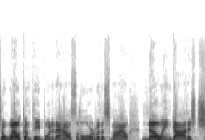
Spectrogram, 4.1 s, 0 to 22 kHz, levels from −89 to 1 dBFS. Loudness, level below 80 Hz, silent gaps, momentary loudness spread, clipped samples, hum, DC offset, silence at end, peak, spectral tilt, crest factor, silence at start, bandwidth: -22 LUFS; -64 dBFS; none; 10 LU; under 0.1%; none; under 0.1%; 0 s; -4 dBFS; -5 dB/octave; 18 dB; 0 s; 11.5 kHz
